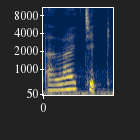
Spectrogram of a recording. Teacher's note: ed after K would be pronounced D, but it should be pronounced T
